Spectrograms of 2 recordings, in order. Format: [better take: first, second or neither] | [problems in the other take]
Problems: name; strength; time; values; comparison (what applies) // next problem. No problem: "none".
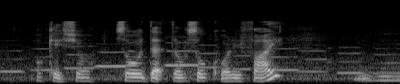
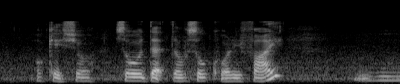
second | background sound (Wind instrument, woodwind instrument); 12 dB below the speech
